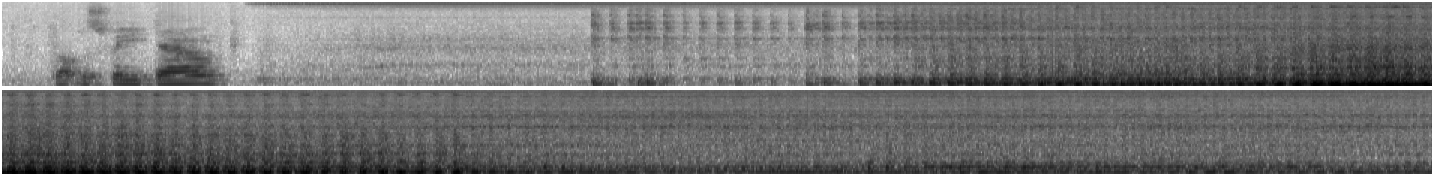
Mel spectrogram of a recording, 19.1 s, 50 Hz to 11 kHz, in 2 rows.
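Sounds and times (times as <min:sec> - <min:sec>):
wood lathe spinning: 0:03.9 - 0:19.0.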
